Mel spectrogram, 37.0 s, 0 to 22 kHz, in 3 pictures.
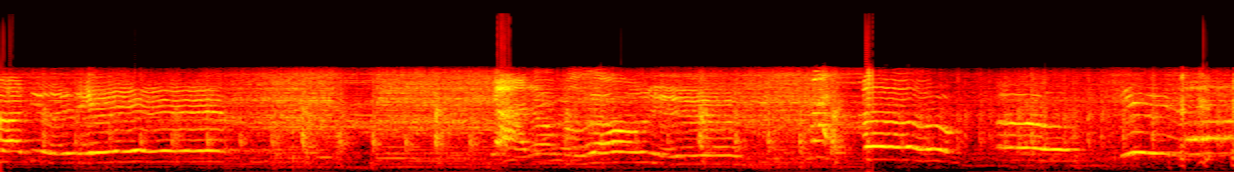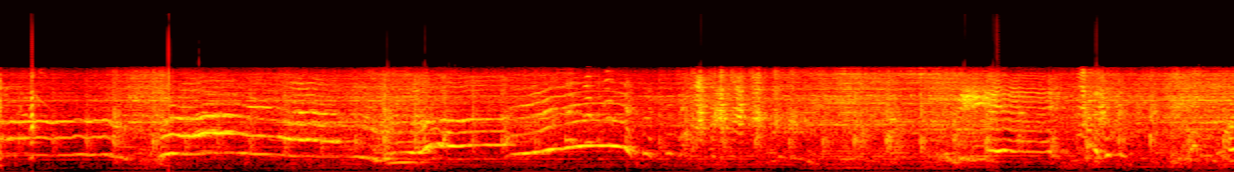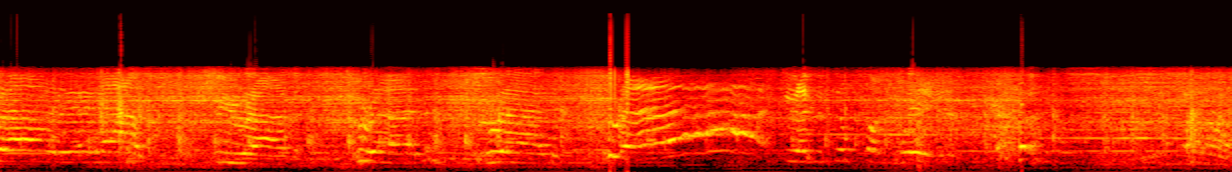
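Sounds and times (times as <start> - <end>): man singing high held notes: 0.0 - 2.4, 4.9 - 7.6, 8.6 - 18.8, 26.8 - 34.3
low vocal sound: 8.6 - 18.8.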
